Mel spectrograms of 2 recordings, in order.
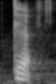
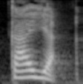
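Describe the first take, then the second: First: The word is said quickly, shortened to one syllable. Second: The word is said fully with two syllables.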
